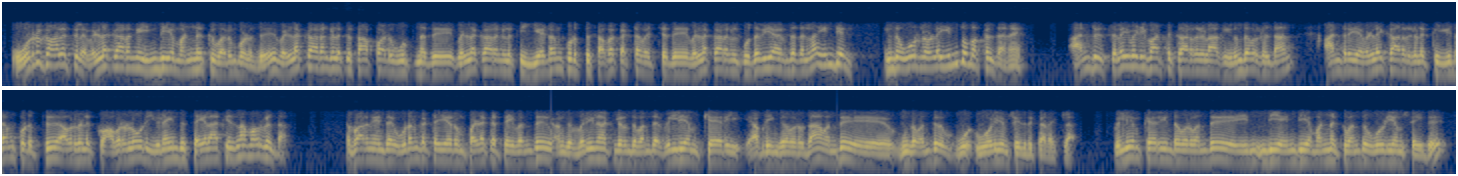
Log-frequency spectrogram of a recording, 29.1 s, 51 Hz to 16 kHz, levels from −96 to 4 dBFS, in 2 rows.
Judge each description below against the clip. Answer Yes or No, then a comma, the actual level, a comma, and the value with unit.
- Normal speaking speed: No, fast, 140 wpm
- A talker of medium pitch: Yes, medium, 150 Hz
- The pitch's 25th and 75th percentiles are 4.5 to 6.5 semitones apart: No, average, 4.0 semitones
